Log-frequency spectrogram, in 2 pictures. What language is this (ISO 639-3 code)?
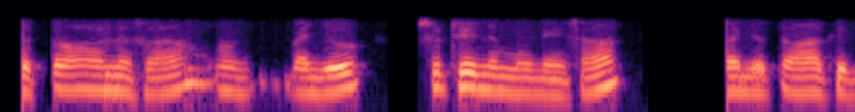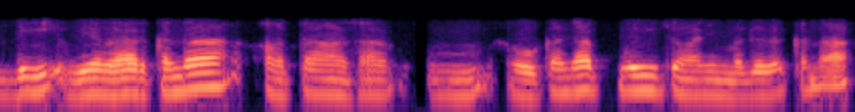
snd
